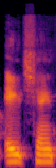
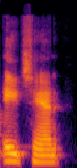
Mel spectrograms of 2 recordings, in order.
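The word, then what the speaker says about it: Achane: and I look for Devon A-Chain or A-Chan. He actually said it's pronounced. I look for Devon A-Chan to smash that if y'all want some free money.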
